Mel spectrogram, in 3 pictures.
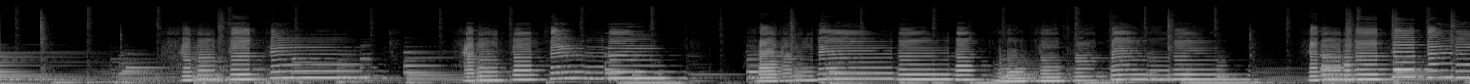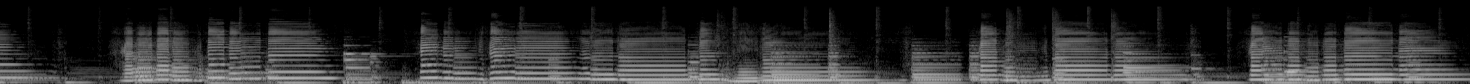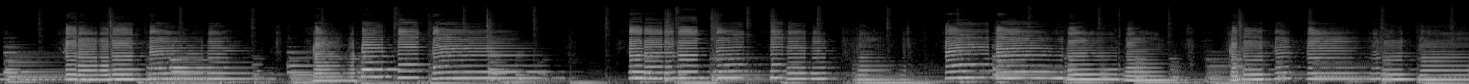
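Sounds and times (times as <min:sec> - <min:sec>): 
alto saxophone: 0:00.1 - 0:44.0.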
